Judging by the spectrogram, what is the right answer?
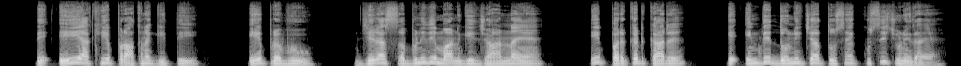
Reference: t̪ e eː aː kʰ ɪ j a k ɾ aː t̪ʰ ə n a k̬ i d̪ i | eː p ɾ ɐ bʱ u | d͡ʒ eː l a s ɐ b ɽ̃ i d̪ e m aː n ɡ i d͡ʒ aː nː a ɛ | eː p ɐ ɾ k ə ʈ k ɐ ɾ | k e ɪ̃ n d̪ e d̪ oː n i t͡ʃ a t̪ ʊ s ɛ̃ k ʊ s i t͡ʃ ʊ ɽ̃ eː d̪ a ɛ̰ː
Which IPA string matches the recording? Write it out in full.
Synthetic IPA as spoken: t̪ e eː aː kʰ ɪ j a p ɾ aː t̪ʰ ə n a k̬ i t̪ i | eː p ɾ ɐ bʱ u | d͡ʒ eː ɽ a s ɐ b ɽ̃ i d̪ e m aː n ɡ i d͡ʒ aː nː a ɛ | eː p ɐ ɾ k ə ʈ k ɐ ɾ | k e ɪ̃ n d̪ e d̪ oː n i t͡ʃ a t̪ ʊ s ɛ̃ k ʊ s i t͡ʃ ʊ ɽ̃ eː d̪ a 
